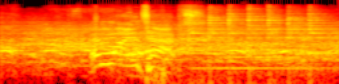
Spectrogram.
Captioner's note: bell ringing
